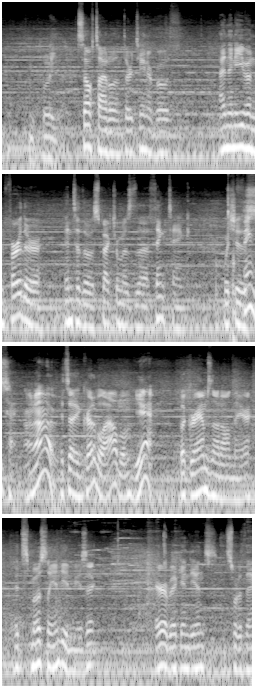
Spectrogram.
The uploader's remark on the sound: In our first of many field recordings, we travel to Louisville, Kentucky. This episode was recorded onsite at Haymarket Whiskey Bar who were gracious enough to let us sit in and record.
